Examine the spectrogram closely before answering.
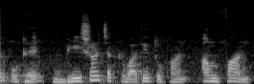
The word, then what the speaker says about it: Amphan: हमारा पहला टॉपिक होगा वो है चक्रवाती तूफान अम्फान से उड़ीसा व पश्चिम बंगाल में जो भारी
